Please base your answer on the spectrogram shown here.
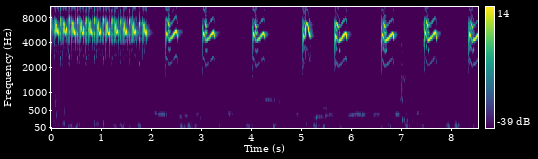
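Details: Crested jay lure to provoke a rival: a two-second rapid rattle of fast repeated high wavering notes, followed by a regular series of single high twisting notes about once per second.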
